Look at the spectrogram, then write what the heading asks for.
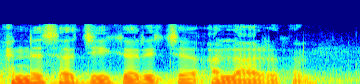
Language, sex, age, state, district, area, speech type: Malayalam, male, 18-30, Kerala, Idukki, rural, read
